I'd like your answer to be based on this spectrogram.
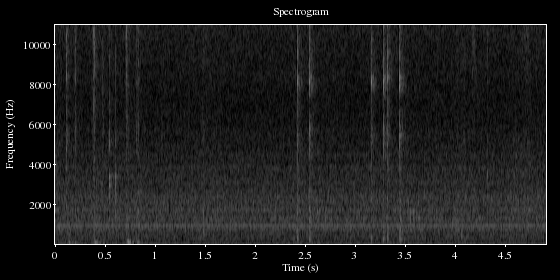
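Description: A computer keyboard gives faint, sparse key taps in small clusters over a low steady hum, with no speech.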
